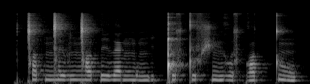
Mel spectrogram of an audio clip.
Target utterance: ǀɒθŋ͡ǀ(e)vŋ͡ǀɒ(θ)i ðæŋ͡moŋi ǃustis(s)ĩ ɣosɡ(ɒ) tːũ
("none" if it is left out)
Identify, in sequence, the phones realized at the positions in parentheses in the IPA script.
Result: e, θ, ʃ, ɒ

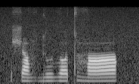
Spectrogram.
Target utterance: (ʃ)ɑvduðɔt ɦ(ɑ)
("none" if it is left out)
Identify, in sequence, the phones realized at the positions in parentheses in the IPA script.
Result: ʃ, ɑ

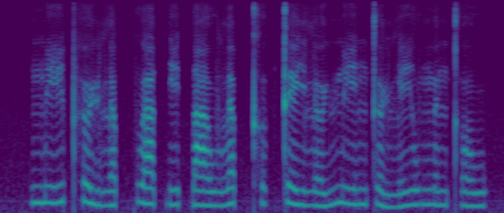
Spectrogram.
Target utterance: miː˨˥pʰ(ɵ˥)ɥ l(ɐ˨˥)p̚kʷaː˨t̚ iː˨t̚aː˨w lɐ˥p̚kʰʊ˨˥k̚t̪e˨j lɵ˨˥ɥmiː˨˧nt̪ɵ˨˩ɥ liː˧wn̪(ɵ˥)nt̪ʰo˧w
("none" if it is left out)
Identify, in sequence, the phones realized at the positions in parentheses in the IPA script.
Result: ɵ˨˩, ɐ˨˥, ɵ˧

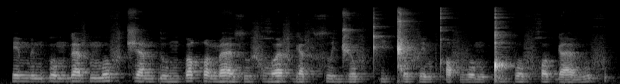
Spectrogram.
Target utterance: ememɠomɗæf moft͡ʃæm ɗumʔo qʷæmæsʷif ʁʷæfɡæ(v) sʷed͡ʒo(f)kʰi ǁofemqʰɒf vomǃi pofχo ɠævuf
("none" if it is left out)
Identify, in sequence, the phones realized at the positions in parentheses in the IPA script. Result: f, f

